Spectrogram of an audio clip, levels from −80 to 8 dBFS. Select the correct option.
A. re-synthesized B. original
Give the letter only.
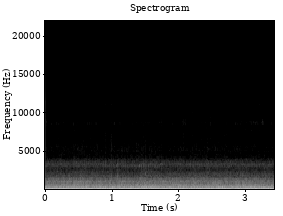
B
